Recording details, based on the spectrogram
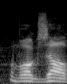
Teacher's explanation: вокзал пишемо через K але вимовляємо звук Ґ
